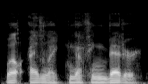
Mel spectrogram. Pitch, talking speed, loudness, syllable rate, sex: 85 Hz, 205 wpm, -16 LUFS, 5.4 syllables/s, male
